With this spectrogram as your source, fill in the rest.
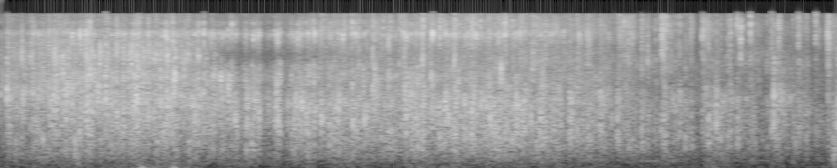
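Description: An audience at a college winter institute evening lecture bursts into sustained, dense applause to welcome economist James Bullard, steady clapping filling the room and tapering slightly toward the end.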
